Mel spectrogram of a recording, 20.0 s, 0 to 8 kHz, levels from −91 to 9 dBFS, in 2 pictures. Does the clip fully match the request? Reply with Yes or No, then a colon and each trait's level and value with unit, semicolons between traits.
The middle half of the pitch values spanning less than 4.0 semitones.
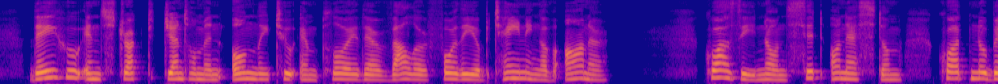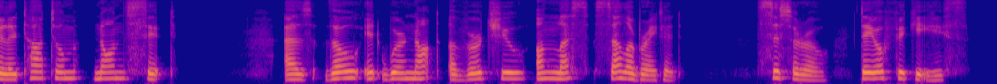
Yes: average, 3.3 semitones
